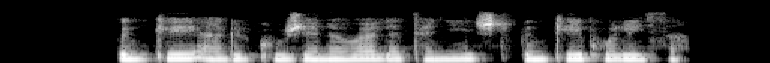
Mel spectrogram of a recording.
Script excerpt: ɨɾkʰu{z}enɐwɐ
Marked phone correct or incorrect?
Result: incorrect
